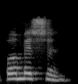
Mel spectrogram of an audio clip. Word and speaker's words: permission: Permission. R is silent. लिखते time R लिखते हैं, बोलते time R नहीं बोलते हैं. Permission.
